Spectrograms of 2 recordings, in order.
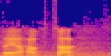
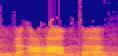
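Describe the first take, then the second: First: The stress falls on the final syllable. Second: The stress falls early in the word. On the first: The action will happen in the future. "which is at the end mila ra" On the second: The action happened in the past. "with the what's called mila el, the pronunciation at the beginning of the word"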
